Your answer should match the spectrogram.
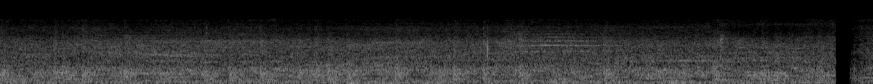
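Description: Shopping mall background noise: a steady, even rumbling hum of the building's air handling and machinery, with faint distant shopper sounds.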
